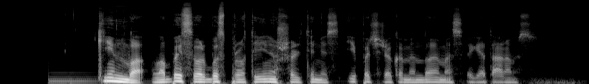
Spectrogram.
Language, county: Lithuanian, Telšiai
